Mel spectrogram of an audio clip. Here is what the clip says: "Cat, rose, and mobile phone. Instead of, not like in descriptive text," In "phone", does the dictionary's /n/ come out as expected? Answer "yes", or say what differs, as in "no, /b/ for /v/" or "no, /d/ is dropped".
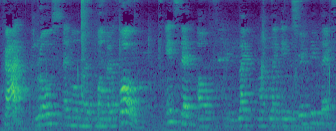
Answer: no, /n/ is dropped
